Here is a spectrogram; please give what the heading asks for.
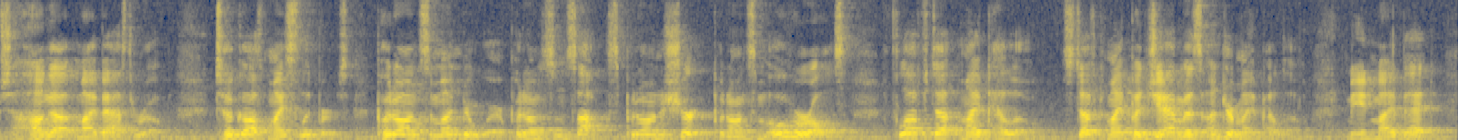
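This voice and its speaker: Very animated and high-voiced, the male storytime host reads a picture book with lots of expression at a moderate pace, speaking right to his young audience. His tone is pushed and bright, and the room echoes with a little background noise.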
